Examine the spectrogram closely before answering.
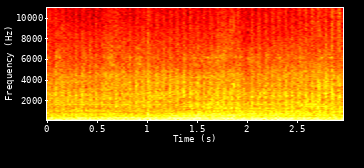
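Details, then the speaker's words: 1999 BMW 5 Series engine running with rough buzzing vibration and irregular low throb under idle; owner doesn't know the source. "I have that noise please somebody tell me what it is"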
